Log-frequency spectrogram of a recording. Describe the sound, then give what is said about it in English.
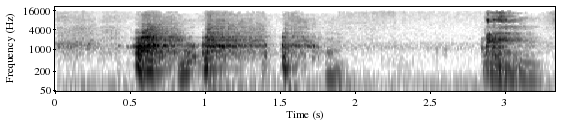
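Throat clearing from someone with something caught in the throat: several rough, raspy bursts in quick succession, then one more after a short pause, with no talk around them. “Sorry, I have something in my throat.”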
